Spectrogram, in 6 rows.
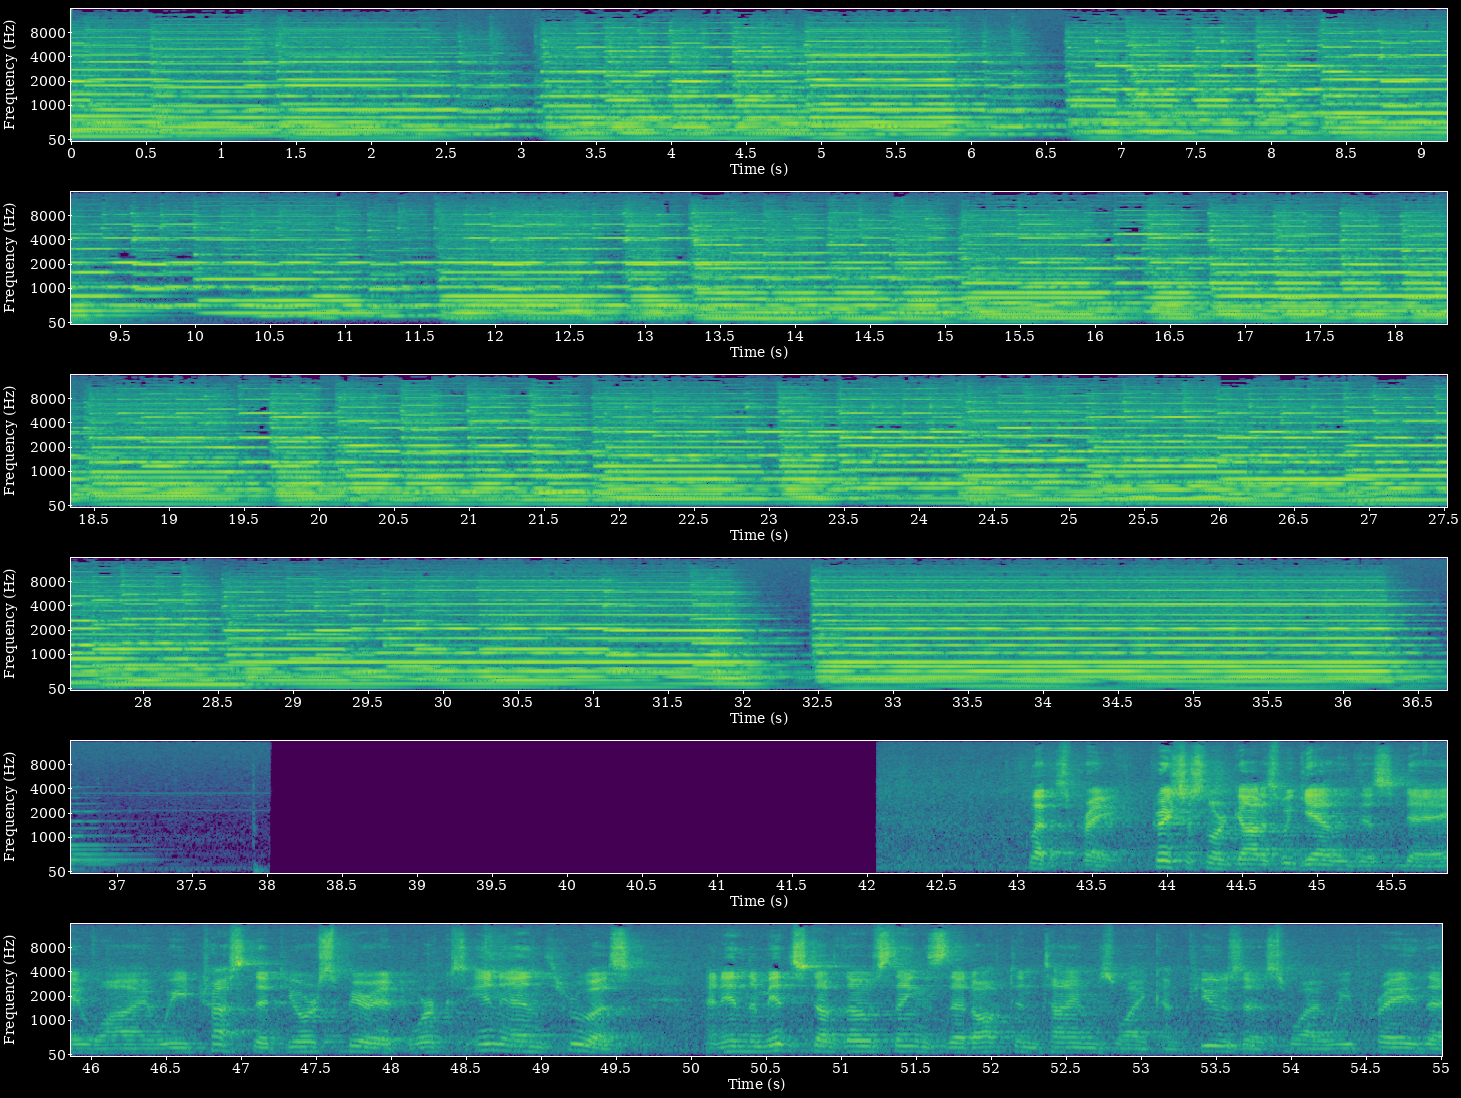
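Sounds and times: deep organ pedal bass notes: 0.0 - 37.6
pipe organ chords: 0.0 - 38.0.

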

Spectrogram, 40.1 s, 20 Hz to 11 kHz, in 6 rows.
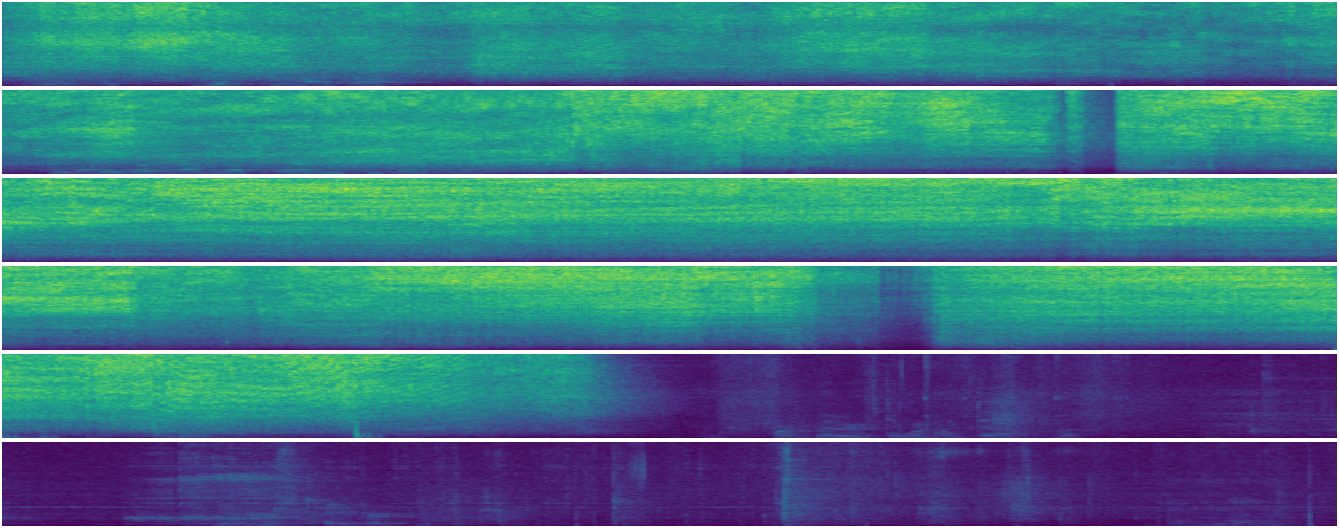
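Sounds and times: compressed air hissing from blow gun: 0.0 - 30.0.

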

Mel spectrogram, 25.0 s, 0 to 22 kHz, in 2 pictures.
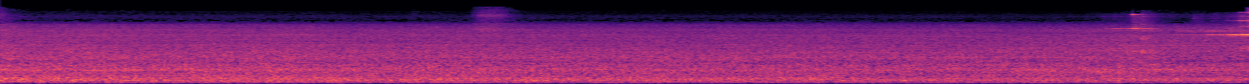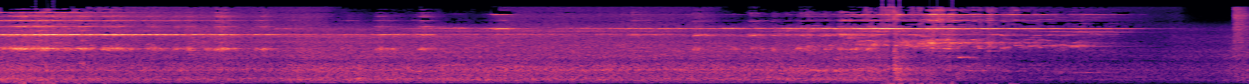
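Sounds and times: train wheels rolling: 10.7 - 24.2
train wheels squealing: 11.0 - 24.2.

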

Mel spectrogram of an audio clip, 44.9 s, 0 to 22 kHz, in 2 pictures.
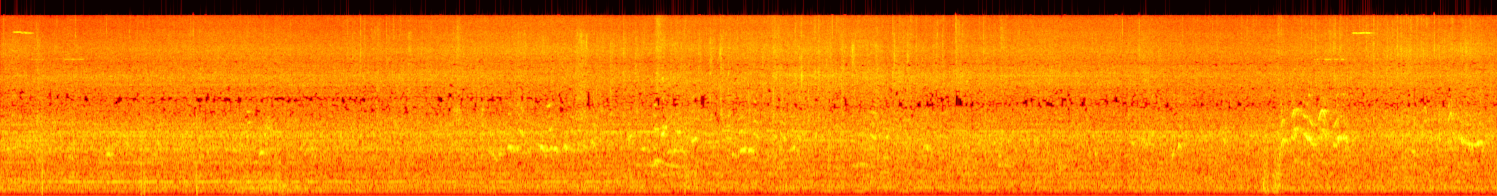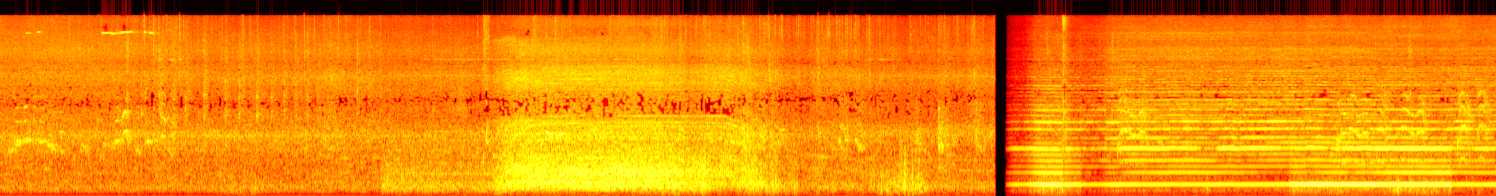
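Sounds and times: wet concrete pouring down chute: 0.0 - 37.4.

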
